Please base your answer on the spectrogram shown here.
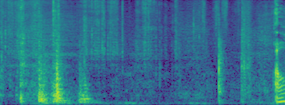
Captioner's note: rustling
